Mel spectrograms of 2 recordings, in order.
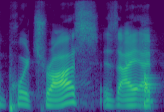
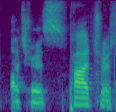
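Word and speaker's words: Poitras: And then you have, how do you pronounce, is it Matthew Portras? Patras.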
